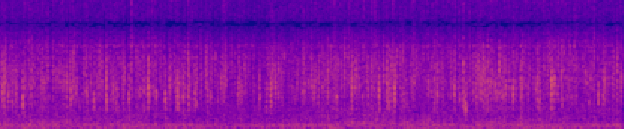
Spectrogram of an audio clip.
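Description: Water gushes in a steady, continuous stream over an RV slide-out during a test of newly installed slide skis, with no voices.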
